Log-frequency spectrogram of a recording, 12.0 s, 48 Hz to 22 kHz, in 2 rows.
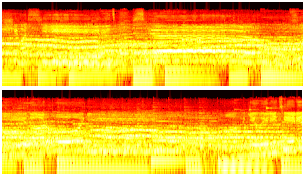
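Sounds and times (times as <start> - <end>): bass line: 4.8 - 12.0.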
